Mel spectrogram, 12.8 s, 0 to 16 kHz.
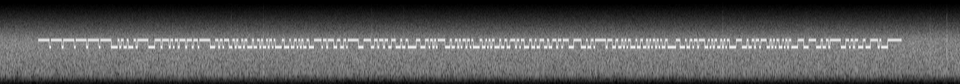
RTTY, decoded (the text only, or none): OK1NUD DE SM8MPW TNX FER CALL. UR RST 449 449. NAME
